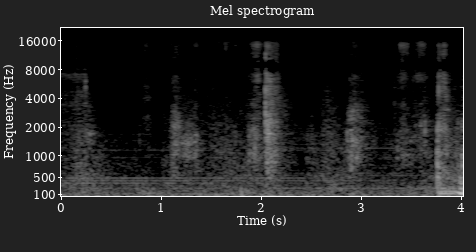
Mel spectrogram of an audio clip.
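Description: Faint, steady hum of a 1951 Delta 13x5 planer running with no board in it, very quiet, with a few soft clicks over it.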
